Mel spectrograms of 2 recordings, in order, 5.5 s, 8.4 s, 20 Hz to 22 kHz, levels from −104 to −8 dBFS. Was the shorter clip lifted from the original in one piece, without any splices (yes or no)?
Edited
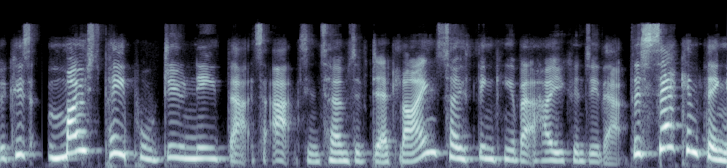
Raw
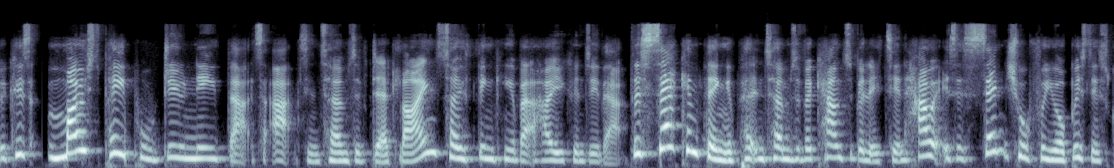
yes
